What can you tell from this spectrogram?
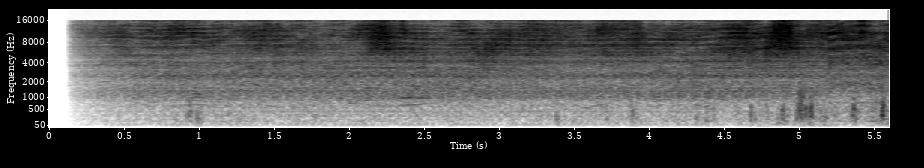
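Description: Construction machinery engines running steadily, with a few short knocks near the end.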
